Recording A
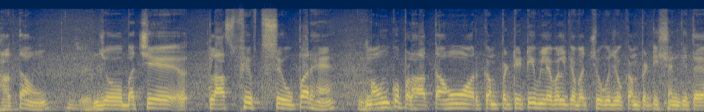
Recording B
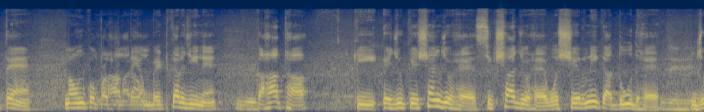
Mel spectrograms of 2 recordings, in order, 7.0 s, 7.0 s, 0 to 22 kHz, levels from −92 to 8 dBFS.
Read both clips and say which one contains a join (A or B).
B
